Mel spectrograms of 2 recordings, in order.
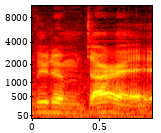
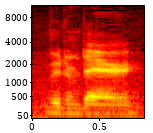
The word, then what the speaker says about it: Ludum Dare: the banner of uh ludum Dar or like ludum dare depending on how you want to pronounce it um which I only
